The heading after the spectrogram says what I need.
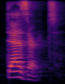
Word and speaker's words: desert: OK, les choses à remarquer, c'est que le premier syllabe, c'est l'accent tonique. C'est desert. Desert. Et les deux mots ont le son Z. En français, un mot a un son S, un mot a un son Z.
